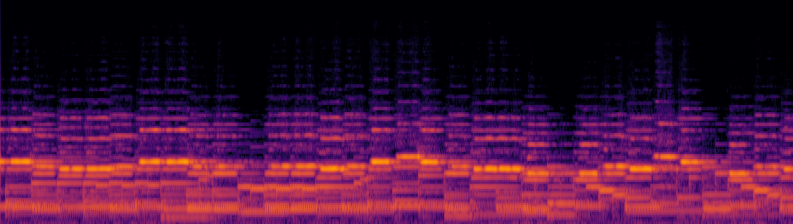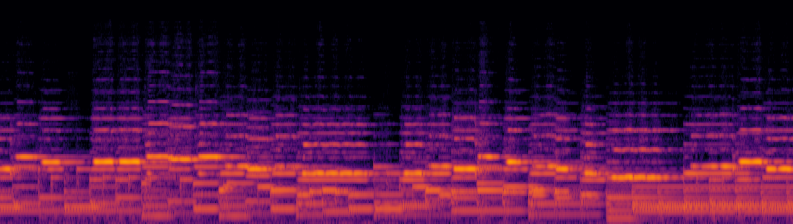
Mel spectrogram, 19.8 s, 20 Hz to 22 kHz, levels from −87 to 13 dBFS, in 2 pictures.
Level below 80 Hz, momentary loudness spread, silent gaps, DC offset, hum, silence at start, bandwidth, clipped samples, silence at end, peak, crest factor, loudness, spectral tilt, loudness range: -60 dBFS; 10 LU; none; under 0.1%; none; 0 s; 7.2 kHz; under 0.1%; 0 s; -6 dBFS; 14 dB; -18 LUFS; -6.5 dB/octave; 3 LU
